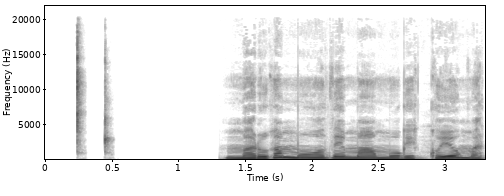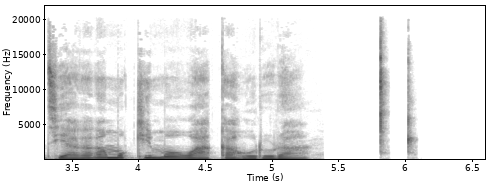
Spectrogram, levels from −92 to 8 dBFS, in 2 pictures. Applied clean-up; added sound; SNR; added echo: none; none; none; none.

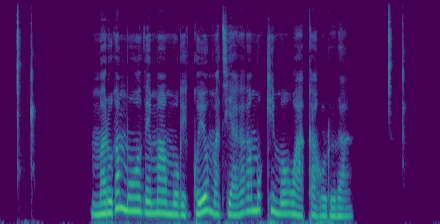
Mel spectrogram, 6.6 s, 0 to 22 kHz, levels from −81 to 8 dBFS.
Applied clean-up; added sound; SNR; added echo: neural mask model Resemble Enhance denoiser.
